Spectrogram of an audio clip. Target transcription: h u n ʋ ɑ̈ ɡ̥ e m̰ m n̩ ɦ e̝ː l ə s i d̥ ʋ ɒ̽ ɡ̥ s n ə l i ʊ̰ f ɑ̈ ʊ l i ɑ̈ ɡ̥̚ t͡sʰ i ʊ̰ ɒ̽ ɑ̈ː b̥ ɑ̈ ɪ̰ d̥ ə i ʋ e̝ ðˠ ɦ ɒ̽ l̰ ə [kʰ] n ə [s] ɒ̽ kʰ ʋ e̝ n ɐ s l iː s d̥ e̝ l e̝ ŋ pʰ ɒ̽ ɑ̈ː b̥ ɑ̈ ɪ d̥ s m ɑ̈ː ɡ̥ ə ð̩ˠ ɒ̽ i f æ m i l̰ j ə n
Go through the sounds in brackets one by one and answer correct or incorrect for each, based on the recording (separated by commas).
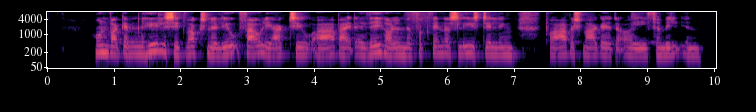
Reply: incorrect, incorrect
